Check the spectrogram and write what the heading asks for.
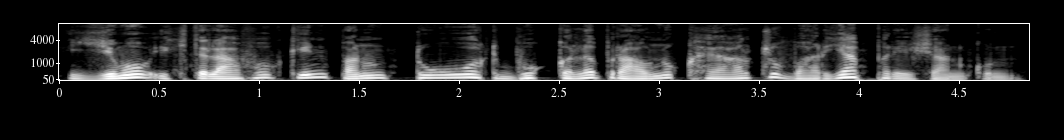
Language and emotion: Kashmiri, fearful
